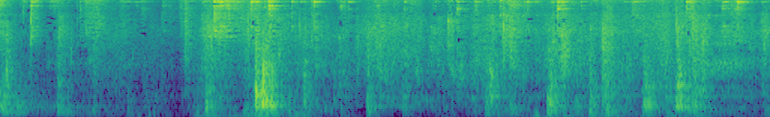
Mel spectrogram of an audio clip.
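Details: Ten-month-old Gollie puppies indoors, waiting to be served breakfast during a morning ritual while the adult dogs look on; brief high whimpers amid clattering, scuffling and bowl noises.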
